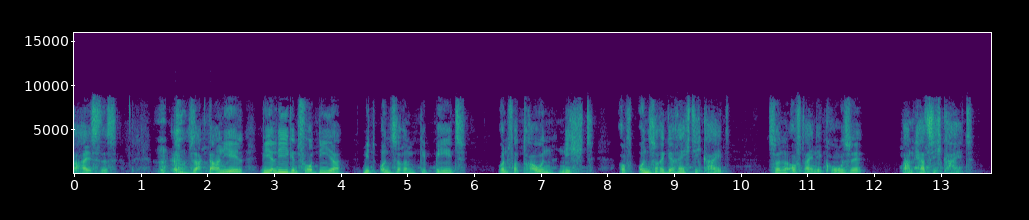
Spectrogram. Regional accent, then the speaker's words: Schleswig-Holstein, Germany; aus der Freien Evangelischen Gemeinde in Norderstedt. Ich komme also aus Schleswig-Holstein.

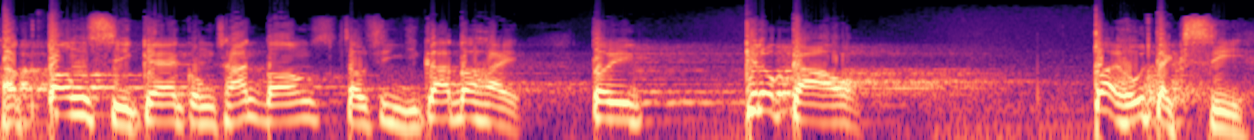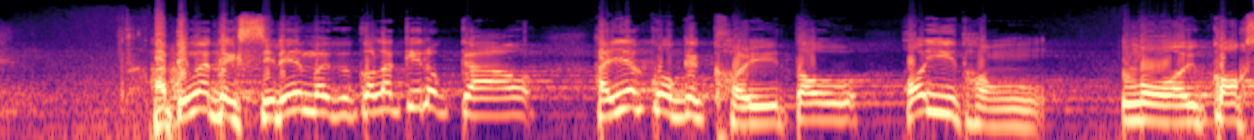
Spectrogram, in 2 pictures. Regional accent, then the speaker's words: China; 我们中国人呢其实都有一个非常好的传统

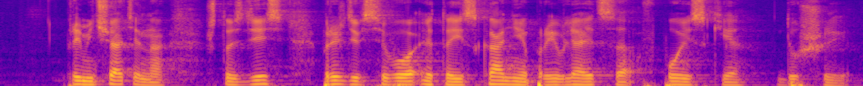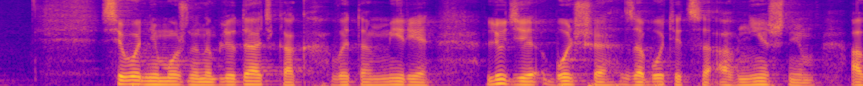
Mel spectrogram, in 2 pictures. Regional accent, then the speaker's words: Oryol, Oryol Oblast, Russia; я из Орла

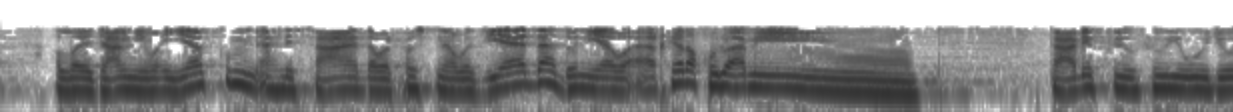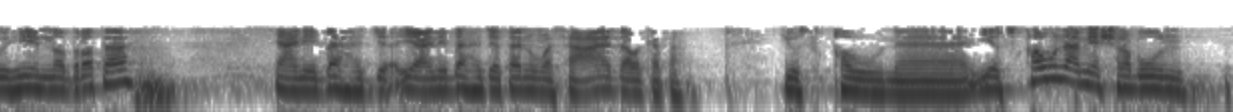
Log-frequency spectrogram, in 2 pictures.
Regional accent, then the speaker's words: Egypt; لا أعرف يا أخوانا كيف الحال في بلادكم، لكن عندنا في مصر قديما كان موجود ماذا؟

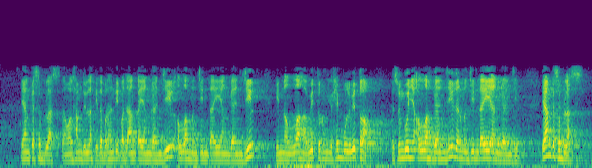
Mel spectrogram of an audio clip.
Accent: Banjarmasin, South Kalimantan, Indonesia; Pernah suatu ketika di Banjarmasin kota saya

